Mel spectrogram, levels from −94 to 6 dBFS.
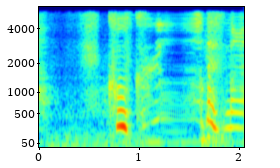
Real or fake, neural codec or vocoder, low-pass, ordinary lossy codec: fake; codec, 16 kHz, about 1 kbps, DyCAST, with the encoder's durations; 5.4 kHz; none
